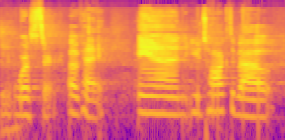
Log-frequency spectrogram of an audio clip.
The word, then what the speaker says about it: Worcester: So, you're from the East Coast and pronounce it for me. Worcester.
